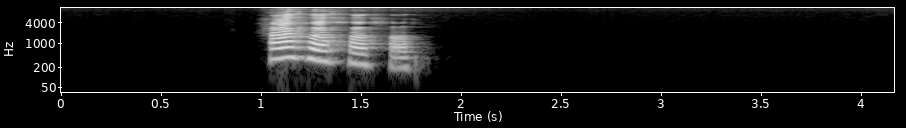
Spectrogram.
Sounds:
Laughter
